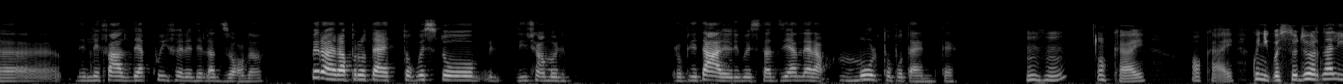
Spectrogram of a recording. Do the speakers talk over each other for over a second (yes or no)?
no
